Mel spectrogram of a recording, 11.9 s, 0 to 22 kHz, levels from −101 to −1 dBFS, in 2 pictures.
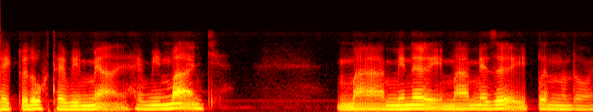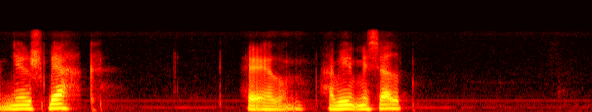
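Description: No technical faults are audible.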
